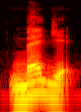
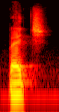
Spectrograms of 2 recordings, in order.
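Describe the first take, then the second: First: The final j ends with a light bounce. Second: The final j ends with a forced breath puff. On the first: The speaker calls it right. "jim tersebut harus dibaca dengan pantulan" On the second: The speaker calls it wrong. "menghentakkan nafas pada saat mengucapkannya ... ini keliru"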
